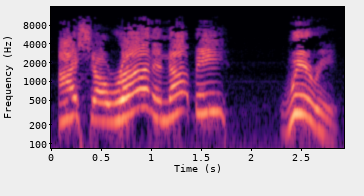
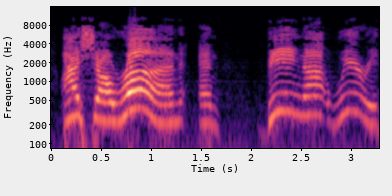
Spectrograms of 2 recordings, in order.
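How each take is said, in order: First: Slow, loud scripture line; slow loud preacher scripture; slow emphatic scripture. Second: Slow, high, stretched scripture; slow stretched preacher scripture; slow emphatic scripture. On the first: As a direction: lean hard into each word. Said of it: "scripture read emphatically". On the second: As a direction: draw each word out slowly. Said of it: "scripture read again". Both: Real, not acted.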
